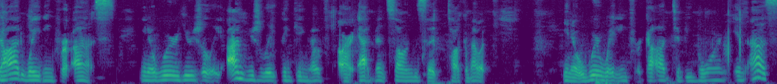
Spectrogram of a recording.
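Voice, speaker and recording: A woman with a very deep, low pitch speaks at a fairly slow pace. Her voice is somewhat breathy, with ordinary pitch variation. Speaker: podcast co-host. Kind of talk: casual chat.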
